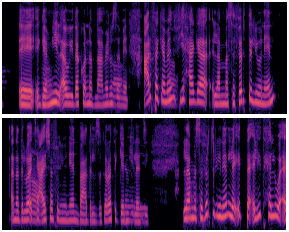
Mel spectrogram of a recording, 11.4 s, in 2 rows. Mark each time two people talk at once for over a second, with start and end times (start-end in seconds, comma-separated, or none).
none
